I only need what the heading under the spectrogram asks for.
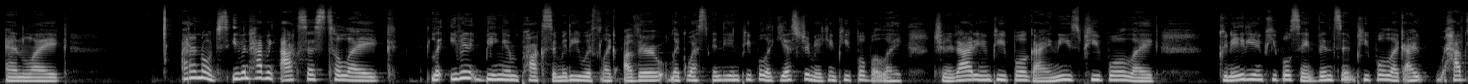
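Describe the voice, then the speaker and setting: A woman's voice: mid-range voice, a little fast, warm tone. A young adult woman, a guest in a casual interview, talking in a chatty way with many "like" fillers and repeated words. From Canada.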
